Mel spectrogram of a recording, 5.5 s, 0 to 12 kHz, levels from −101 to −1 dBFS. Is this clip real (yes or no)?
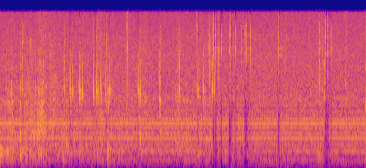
yes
